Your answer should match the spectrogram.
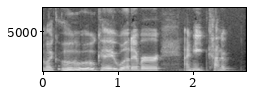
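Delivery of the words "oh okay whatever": offhand, sarcastic, dismissive brush-off. Retelling brushing off someone's warning in the er, with mock-sarcastic dismissal. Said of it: "we're super sarcastic in the ER".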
